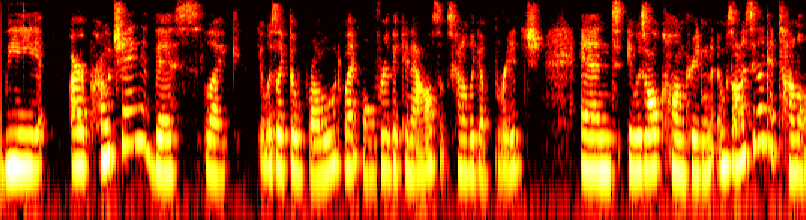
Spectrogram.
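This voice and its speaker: A woman's voice: a little high, a little mellow. A young woman telling a story in a casual vlog, chatty and rambling with lots of fillers. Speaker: vlogger.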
